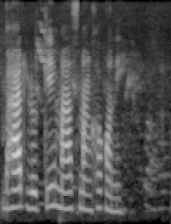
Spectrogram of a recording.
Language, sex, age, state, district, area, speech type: Assamese, female, 30-45, Assam, Dibrugarh, rural, spontaneous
